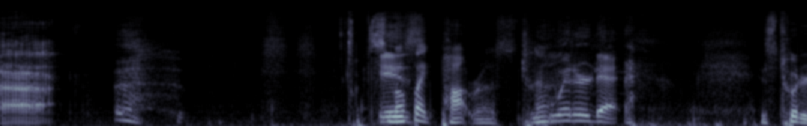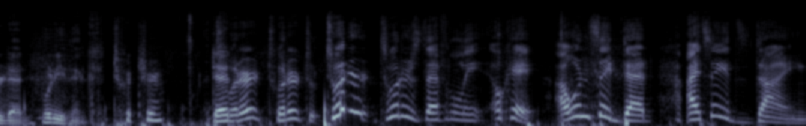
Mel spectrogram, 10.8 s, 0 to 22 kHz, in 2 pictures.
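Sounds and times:
loud burp: 0:00.0 - 0:01.0
speech: 0:02.5 - 0:04.3, 0:05.0 - 0:10.7
faint breath: 0:04.6 - 0:05.1.

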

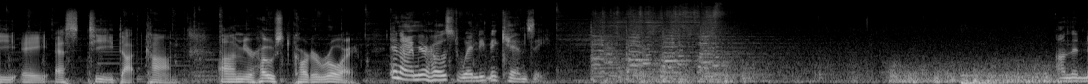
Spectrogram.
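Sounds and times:
speech: 0:00.0 - 0:05.6, 0:10.6 - 0:10.8
heavy rain in a tropical storm: 0:05.6 - 0:10.8
deep thunder rumbling in a tropical storm: 0:05.9 - 0:10.8.

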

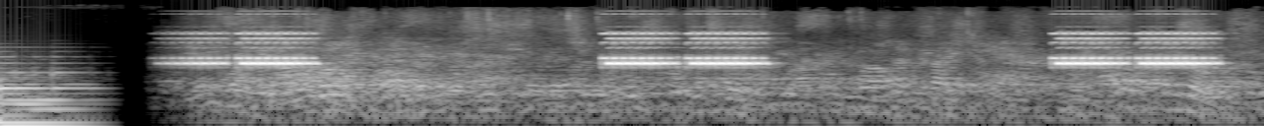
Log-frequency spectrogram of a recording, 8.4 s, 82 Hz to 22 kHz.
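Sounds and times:
telephone ringing in double bursts: 0:01.0 - 0:02.2, 0:04.0 - 0:05.2, 0:07.0 - 0:08.3
murmur of indistinct voices: 0:01.5 - 0:08.4.

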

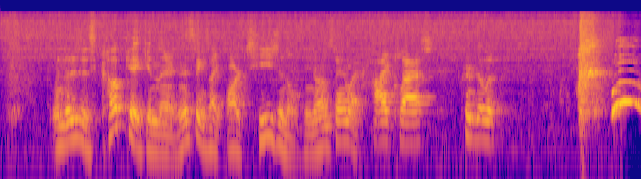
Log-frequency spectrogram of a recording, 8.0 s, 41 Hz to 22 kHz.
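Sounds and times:
speech: 0:00.6 - 0:06.3
single loud sneeze: 0:07.2 - 0:07.8.

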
